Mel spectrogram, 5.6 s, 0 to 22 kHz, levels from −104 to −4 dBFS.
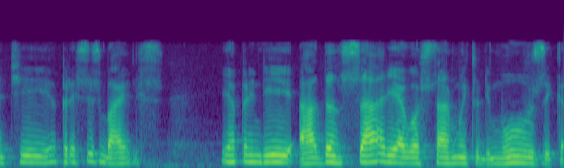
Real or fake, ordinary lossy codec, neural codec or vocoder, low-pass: real; none; none; none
